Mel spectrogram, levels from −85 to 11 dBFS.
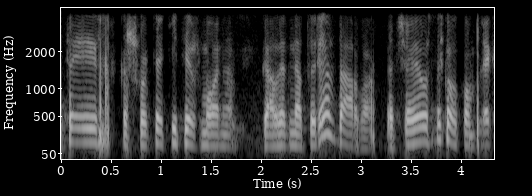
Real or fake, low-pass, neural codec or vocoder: fake; 3.6 kHz; vocoder, 44.1 kHz, 80 mel bands, Vocos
